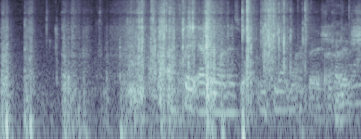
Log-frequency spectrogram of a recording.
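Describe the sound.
A crinkly plastic snack bag of fish crackers is ripped open, giving sharp crackling and tearing rustles that come in uneven bursts while people talk.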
